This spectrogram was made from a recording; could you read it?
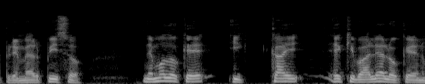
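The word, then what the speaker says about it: Ikai (一階): Uno es ichi, de modo que será ichikai. – No, la respuesta correcta es... – Ikai. – Ichikai es un poco difícil de pronunciar, por eso se dice...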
